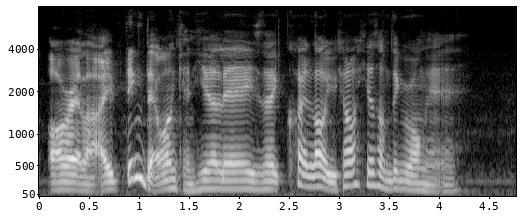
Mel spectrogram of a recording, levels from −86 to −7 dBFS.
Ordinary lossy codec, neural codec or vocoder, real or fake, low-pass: none; none; real; none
